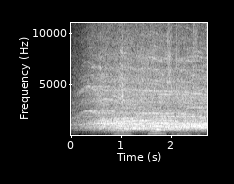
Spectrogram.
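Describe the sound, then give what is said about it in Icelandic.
Audience cheering for Robert Downey Jr., a sustained crowd roar that swells in the first half-second and then holds steady, with a voice audible over the noise. “Ný gríma, ný verkefni, sagði grænklæddi Robert Downey Jr. Við trillt fagnaðalæti viðstættra eins og heyra mátti.”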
